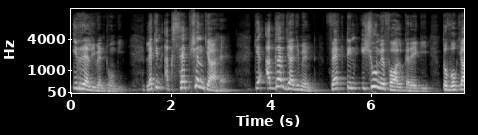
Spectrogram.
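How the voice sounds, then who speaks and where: This Pakistani lecturer's voice is high and a little bright. Explaining law didactically in Urdu sprinkled with English legal terms, he raises his own questions and supplies the answers, pausing to read cited provisions slowly in chunks.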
